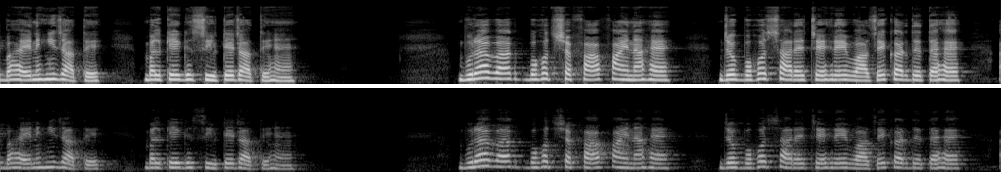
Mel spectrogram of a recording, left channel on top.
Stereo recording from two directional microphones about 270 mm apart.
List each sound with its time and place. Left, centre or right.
0.0 s speech: left
4.5 s speech: left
